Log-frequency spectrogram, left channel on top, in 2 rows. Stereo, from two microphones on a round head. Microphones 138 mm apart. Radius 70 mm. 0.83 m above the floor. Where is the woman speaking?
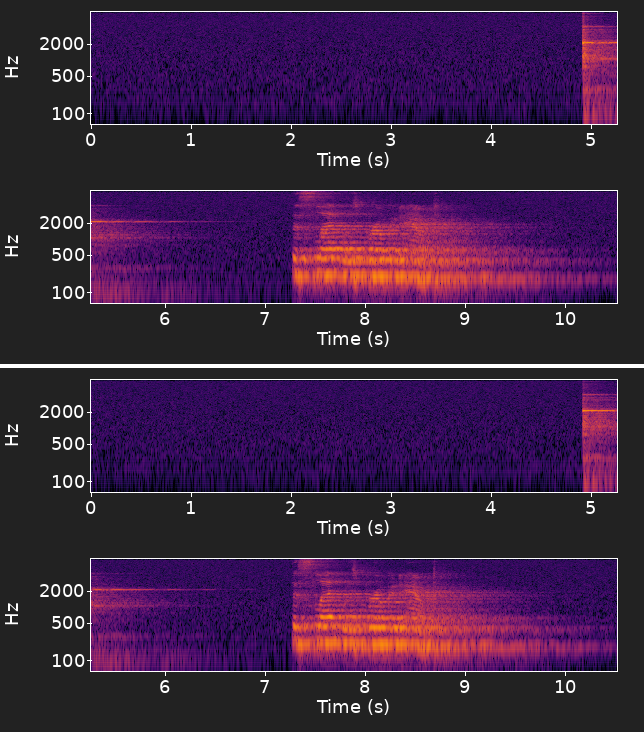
65° right (ahead or behind), 2.5 m.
